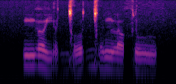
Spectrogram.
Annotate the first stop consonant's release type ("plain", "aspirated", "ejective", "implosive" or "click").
click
